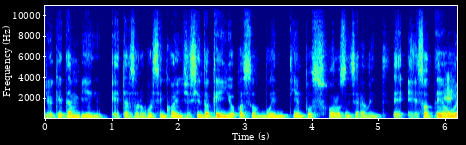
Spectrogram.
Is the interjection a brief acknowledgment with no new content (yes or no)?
yes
